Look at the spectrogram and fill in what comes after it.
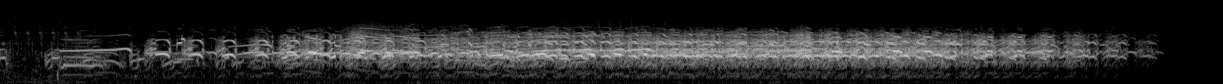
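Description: A large flock of birds calling all at once, many short calls overlapping in a dense, agitated chorus as the birds react to a drone overhead. It builds over the first two seconds and cuts off suddenly near the end.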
